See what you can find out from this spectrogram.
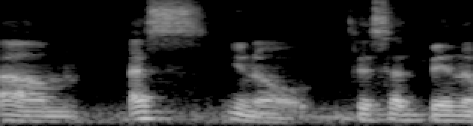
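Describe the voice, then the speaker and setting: A man with a Georgian accent talks at a very slow pace. Vocal fry runs through his voice. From Hungary, Budapest. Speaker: pianist and composer. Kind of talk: radio interview.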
